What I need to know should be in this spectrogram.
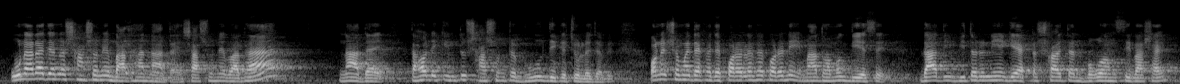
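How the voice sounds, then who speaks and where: Brief: male preacher, emphatic and repetitive, long reverb of a hall. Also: sits high. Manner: emphatic, repeats phrases, acts out quoted family members. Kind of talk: Friday sermon. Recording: echoey hall.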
